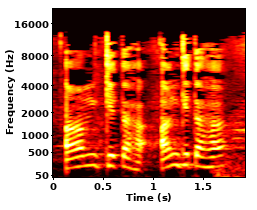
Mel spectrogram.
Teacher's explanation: अतः कवर्गे अनुनासिकवर्णः कः इति ङकारः · Term: परसवर्णादेशः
